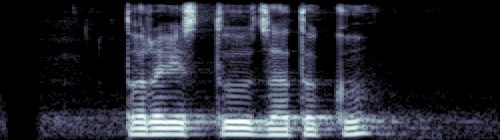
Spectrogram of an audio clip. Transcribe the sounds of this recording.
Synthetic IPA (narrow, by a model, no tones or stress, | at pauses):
t̪ʌɾʌest̪od͡zat̪ʌkːo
